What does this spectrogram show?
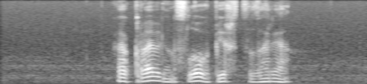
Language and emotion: Russian, neutral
